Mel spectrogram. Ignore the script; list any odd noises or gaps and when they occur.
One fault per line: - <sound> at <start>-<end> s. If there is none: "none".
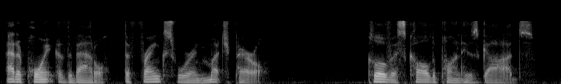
none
